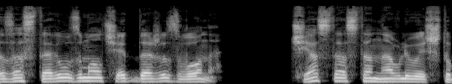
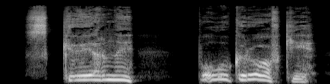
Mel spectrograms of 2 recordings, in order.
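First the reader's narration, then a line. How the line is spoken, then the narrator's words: Forced out with strain. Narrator (Russian): смог выдавить он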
